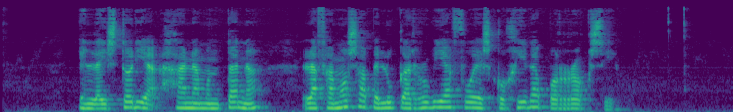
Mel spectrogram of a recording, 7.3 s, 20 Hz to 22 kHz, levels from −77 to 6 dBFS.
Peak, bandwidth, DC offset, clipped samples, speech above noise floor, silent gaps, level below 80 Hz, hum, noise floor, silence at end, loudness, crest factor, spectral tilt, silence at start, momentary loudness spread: -2 dBFS; 17 kHz; under 0.1%; under 0.1%; 31 dB; none; -50 dBFS; none; -49 dBFS; 1.1 s; -18 LUFS; 18 dB; -4.5 dB/octave; 0.8 s; 6 LU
